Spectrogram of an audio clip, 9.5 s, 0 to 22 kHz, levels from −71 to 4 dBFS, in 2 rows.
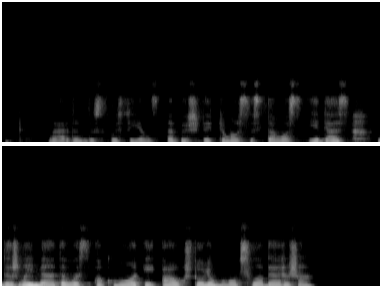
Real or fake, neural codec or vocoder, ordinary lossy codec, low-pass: fake; codec, 16 kHz, 0.5 kbps, FunCodec, trained on Chinese and English, 25 frames a second; Opus, 24 kbps; 7.2 kHz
